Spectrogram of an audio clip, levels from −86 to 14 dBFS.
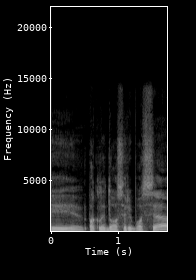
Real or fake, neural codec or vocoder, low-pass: real; none; 14.4 kHz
